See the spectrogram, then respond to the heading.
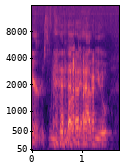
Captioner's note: laughs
